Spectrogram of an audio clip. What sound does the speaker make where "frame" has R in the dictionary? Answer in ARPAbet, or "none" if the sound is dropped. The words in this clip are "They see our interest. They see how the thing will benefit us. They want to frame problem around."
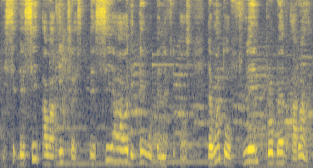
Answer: L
